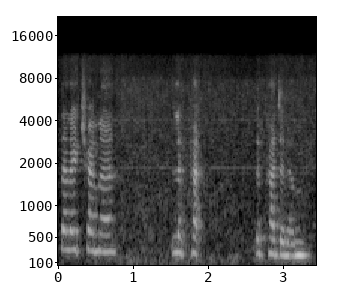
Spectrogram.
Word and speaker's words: Thelotrema lepidinum: I think this is pronounced Thelotrema lepidinum.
